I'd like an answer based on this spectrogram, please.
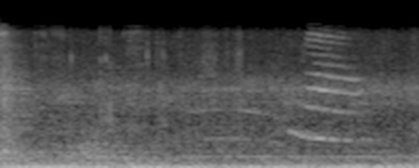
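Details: Shelter cat in Idaho Falls giving a single falling, harmonic-rich meow about two seconds in, over steady low rumbling room noise.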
